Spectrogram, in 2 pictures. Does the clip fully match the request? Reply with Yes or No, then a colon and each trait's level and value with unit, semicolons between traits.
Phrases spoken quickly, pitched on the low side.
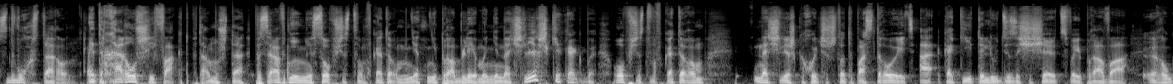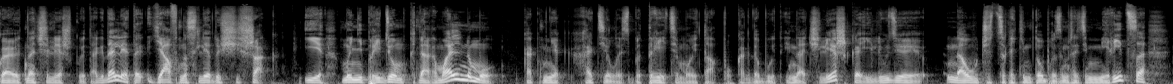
Yes: fast, 170 wpm; very low, 85 Hz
